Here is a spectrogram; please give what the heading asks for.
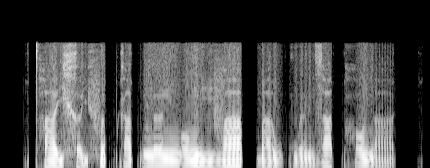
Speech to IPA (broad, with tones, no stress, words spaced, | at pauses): t̪ʰa˨˦j xə̰˧˨jfə˦˥p̚ka˨˩t̚ ŋəː˧nŋɔ˨˦ ŋi˧vaː˦˥p̚ ɓa˨˦wkwə˨˩nza˦˥t̚ hɔ˧ na˨˩k̚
